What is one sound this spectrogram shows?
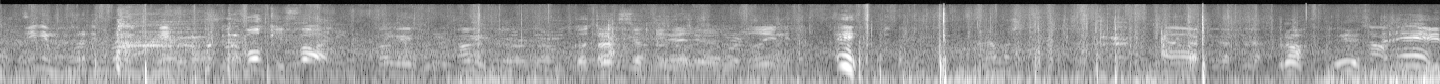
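Boys shout and call out to each other across an open field.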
